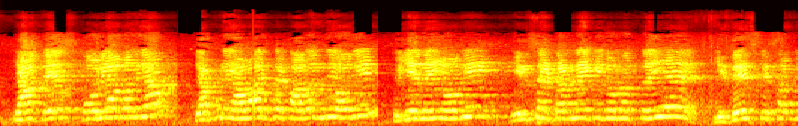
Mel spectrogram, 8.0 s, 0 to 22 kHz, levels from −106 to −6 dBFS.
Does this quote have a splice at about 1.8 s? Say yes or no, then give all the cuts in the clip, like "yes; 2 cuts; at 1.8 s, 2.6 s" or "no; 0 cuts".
yes; 3 cuts; at 1.8 s, 3.8 s, 7.0 s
